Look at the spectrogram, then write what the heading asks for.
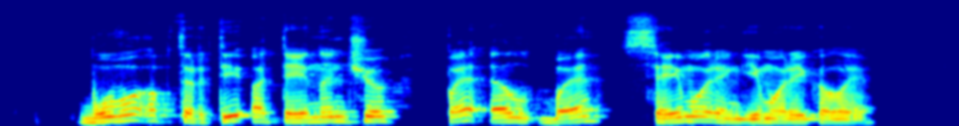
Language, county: Lithuanian, Vilnius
